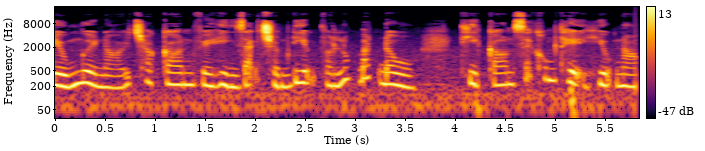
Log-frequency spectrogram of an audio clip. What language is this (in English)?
Vietnamese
